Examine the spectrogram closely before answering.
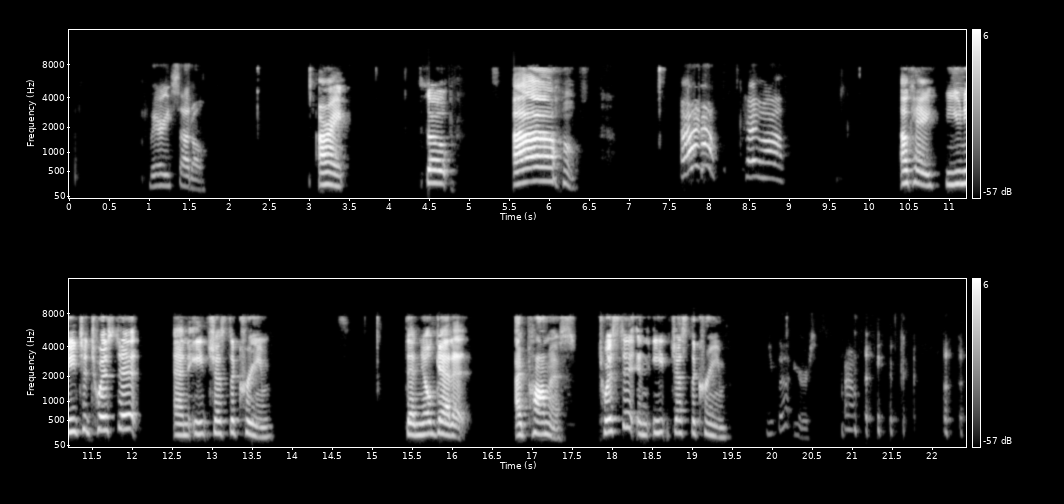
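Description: A girl talks and reacts over an online call.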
